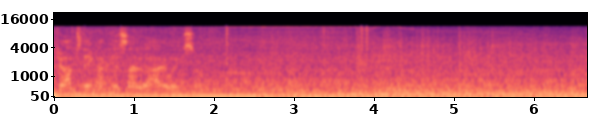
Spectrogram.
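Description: A car engine hums steadily from inside the cab.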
